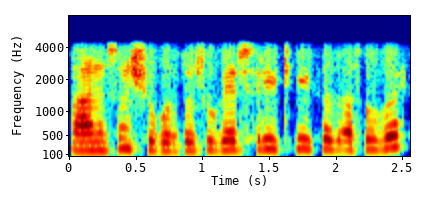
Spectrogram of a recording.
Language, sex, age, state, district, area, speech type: Kashmiri, male, 18-30, Jammu and Kashmir, Bandipora, rural, conversation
